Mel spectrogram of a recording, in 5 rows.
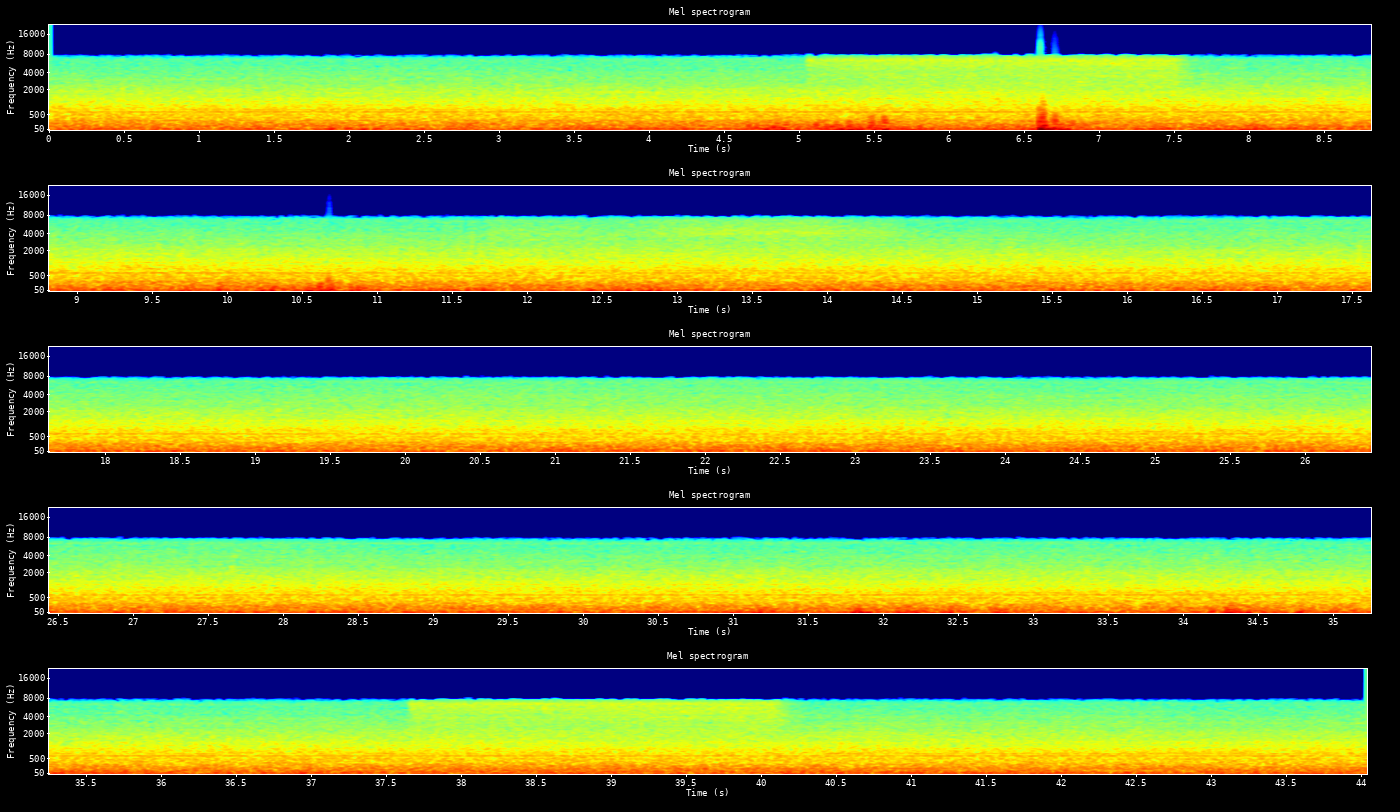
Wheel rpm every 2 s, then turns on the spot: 0, 0, 0, 0, 0, 0, 0, 0, 0, 0, 0, 0, 0, 0, 0, 0, 0, 0, 0, 0, 0, 0.
none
